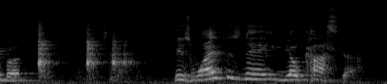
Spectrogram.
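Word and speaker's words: Jocasta: his wife is named yokasta the J is pronounced like a y okay she's pregnant with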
